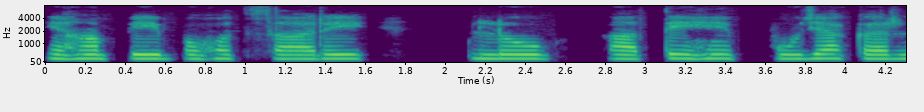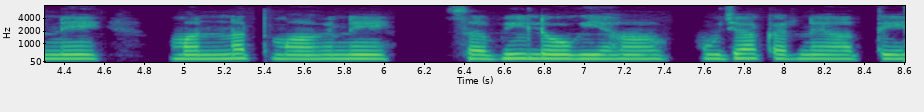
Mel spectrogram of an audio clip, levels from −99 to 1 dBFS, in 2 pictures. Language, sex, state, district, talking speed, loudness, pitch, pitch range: Hindi, female, Bihar, Jamui, 125 wpm, -26 LUFS, 220 Hz, 215-220 Hz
